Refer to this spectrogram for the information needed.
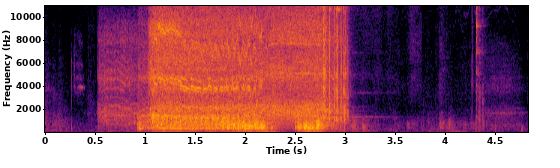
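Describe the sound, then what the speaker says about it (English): A power drill with a 75mm bit whirs loudly for about two seconds as it bores a hole through material, then stops, leaving faint handling noises. "I'll use this 75mm drill bit and power drill to drill the hole"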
